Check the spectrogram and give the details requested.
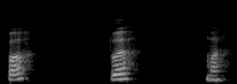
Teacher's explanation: Place of articulation refers to where the vocal tract, the construction of airflow, takes place. Bilabial are produced with both lips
